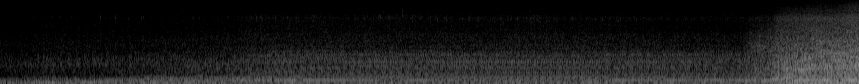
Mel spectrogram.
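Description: Mopar and red Camaro drag race cars at Tucson Dragway, a deep engine drone that builds steadily, then swells louder toward the end as the cars launch, heard from trackside with no talk.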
